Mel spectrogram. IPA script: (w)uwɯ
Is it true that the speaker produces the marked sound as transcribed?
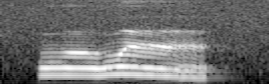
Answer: yes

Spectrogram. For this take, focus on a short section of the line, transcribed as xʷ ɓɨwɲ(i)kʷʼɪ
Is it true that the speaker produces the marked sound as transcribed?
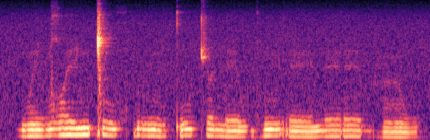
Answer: no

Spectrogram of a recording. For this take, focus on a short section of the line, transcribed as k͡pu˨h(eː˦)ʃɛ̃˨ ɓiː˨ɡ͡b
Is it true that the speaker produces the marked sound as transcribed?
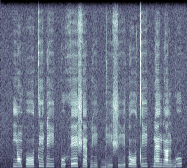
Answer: yes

